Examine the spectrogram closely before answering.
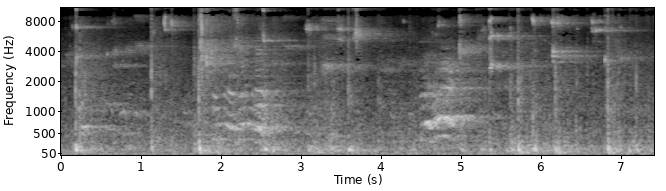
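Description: A basketball bounces on a wooden floor in a large echoing hall.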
